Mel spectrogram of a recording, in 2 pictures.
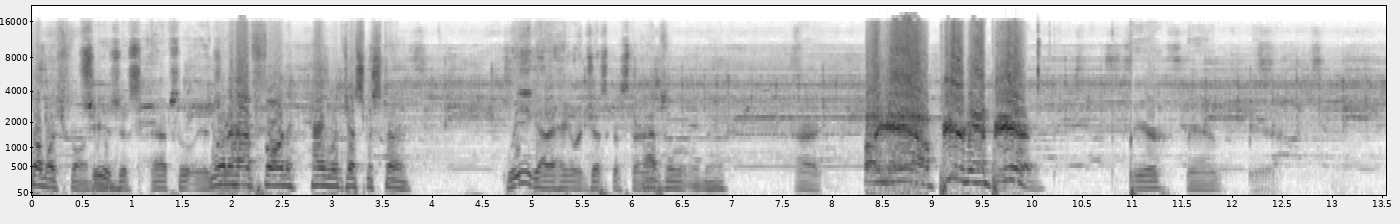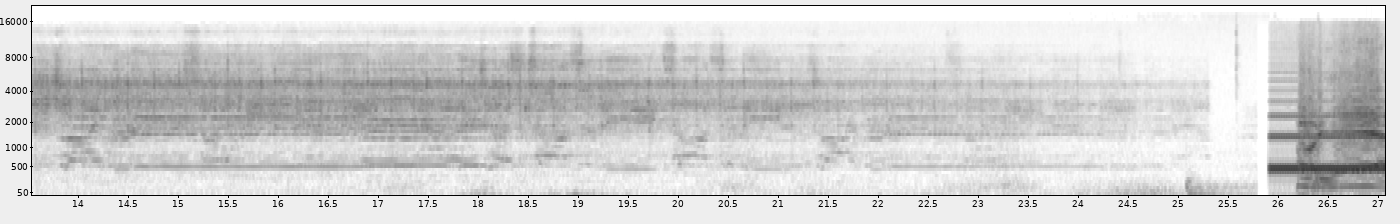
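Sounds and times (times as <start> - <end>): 
speech: 0.0 - 3.9, 4.7 - 7.0, 7.6 - 10.2, 11.0 - 12.4
telephone ringing tone on an outgoing phone call: 25.9 - 27.0.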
